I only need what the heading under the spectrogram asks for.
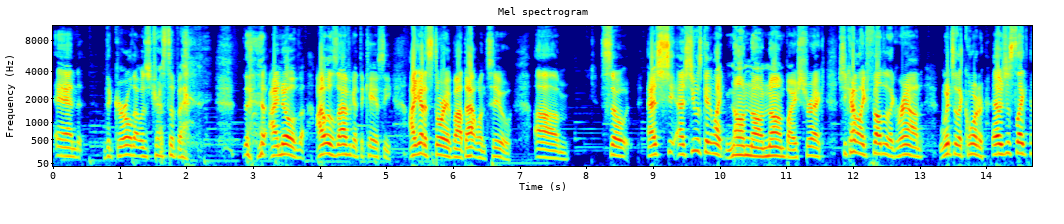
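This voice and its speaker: A young man vlogger telling a story in a casual, rambling way, excitable and full of fillers. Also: fairly high pitch, normal speed, faint music behind.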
